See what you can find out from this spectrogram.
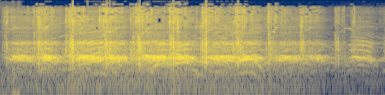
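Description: A large crowd of asylum seekers at the Hungarian border chants "Merkel, Merkel" loudly in unison while raising handmade cardboard signs, voices rising in steady rhythmic bursts roughly twice per second over a dense, continuous roar, then briefly thinning near the end.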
